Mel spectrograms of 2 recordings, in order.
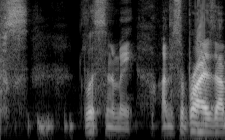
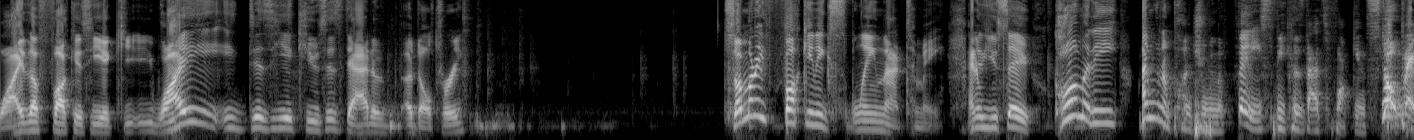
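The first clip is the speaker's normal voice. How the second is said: angry, exasperated, furious ranting, high and heated; 6 semitones higher than usual. Speaker ranting to viewers about a game's story: angry rant. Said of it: "I'm sorry for getting so angry".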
